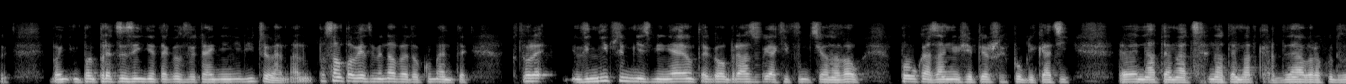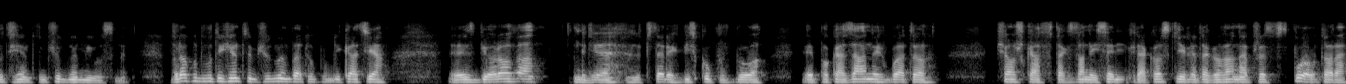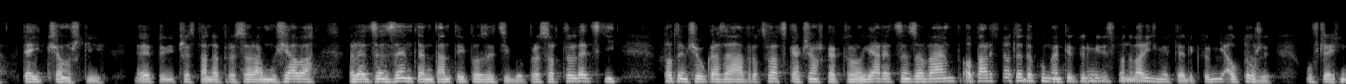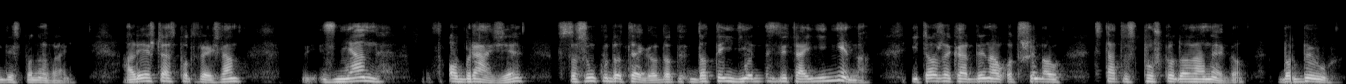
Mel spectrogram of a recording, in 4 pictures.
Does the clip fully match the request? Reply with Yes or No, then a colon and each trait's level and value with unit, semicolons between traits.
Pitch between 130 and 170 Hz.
No: low, 120 Hz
